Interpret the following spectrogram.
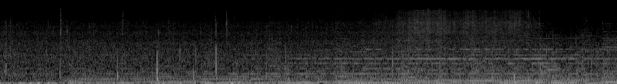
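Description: Steady rain falling, with a few faint drop ticks. Soft background music of sustained notes comes in about a second in and fills out about halfway.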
